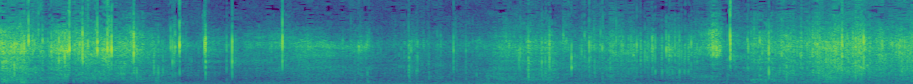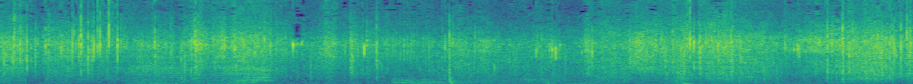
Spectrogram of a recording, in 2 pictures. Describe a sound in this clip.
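A young woman chews and eats food close to a phone microphone.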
